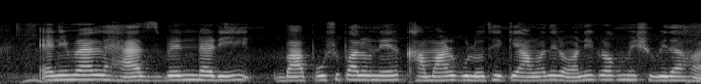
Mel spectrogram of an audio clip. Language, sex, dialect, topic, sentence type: Bengali, female, Northern/Varendri, agriculture, statement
